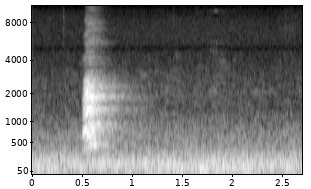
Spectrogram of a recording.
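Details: Sawol, a female poodle, reacting after nearly catching a squirrel: a single short, sharp bark rises out of a low steady background rumble, then quiet.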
